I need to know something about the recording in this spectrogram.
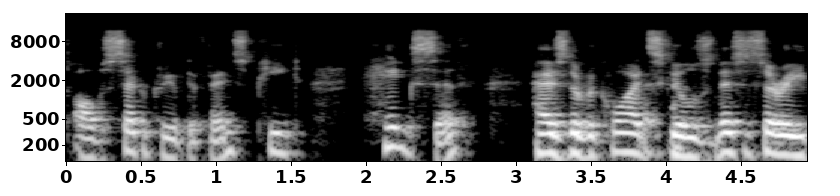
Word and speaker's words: Hegseth: Now, from what I understand, and look, I don't want to be too cynical, Hegseth, I can never pronounce his name. Hegseth, right? Hegseth, yeah, that's right, Hegseth.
